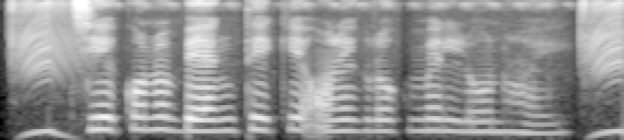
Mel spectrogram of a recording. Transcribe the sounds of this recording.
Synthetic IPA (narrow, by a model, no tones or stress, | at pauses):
d͡ʑekonobɛŋk̚t̪ʰekeʔɔ̰nekɾɔkomeɾlonɦɔe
